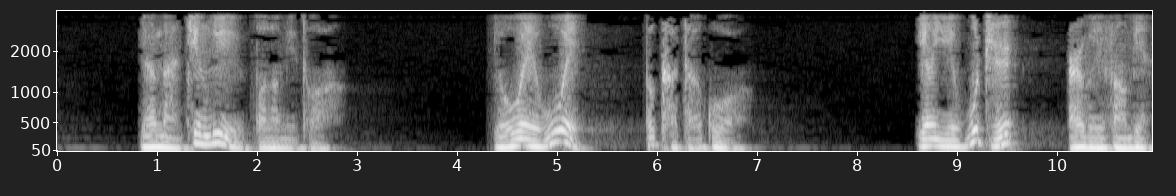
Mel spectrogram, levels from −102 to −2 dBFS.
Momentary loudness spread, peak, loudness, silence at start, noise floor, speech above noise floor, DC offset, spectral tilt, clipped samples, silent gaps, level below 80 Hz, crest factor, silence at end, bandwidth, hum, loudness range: 14 LU; 0 dBFS; -17 LUFS; 0.85 s; -79 dBFS; 64 dB; under 0.1%; -11.5 dB/octave; under 0.1%; none; -24 dBFS; 18 dB; 0 s; 3.8 kHz; none; 5 LU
